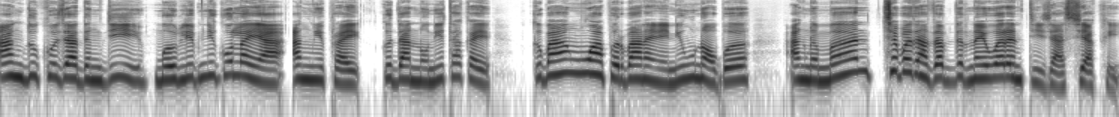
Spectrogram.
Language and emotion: Bodo, angry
